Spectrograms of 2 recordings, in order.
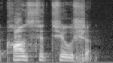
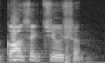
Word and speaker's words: constitution: 正確嘅發音係 constitution，但係我哋廣東人有口音發音，可以講啊 constitution。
